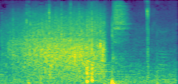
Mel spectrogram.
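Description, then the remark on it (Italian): A short burst of clapping, dense and fairly loud for about a second and a half, then breaking into a few scattered claps before fading out. No voices are heard. “Sei stato molto efficiente, ti meriti un applauso.”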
